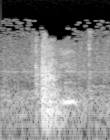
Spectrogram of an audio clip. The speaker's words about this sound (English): The door. It's closed behind us.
